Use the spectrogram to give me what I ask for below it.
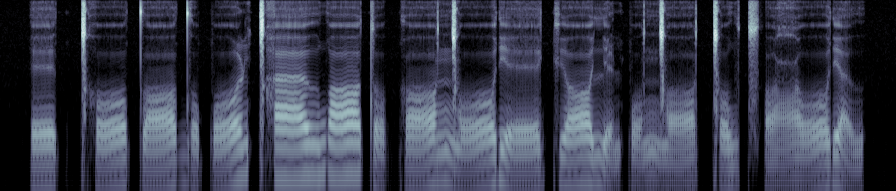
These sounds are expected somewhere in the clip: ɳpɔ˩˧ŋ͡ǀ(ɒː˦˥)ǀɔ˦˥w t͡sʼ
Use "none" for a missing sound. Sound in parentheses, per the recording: ɒː˩˧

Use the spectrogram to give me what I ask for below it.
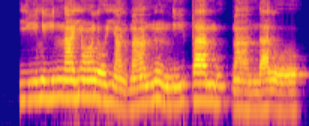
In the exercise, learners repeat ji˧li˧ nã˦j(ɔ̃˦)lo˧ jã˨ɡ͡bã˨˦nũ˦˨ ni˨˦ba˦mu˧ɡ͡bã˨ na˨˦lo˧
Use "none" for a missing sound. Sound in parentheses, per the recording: ɔ̃˦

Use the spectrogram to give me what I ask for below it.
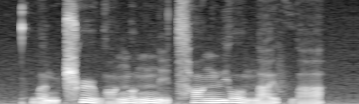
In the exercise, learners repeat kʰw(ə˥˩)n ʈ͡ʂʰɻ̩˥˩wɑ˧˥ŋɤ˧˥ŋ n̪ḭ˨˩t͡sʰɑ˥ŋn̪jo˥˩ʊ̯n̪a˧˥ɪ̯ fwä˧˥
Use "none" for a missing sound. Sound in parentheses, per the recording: ə̰˨˩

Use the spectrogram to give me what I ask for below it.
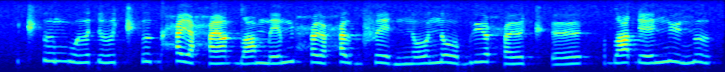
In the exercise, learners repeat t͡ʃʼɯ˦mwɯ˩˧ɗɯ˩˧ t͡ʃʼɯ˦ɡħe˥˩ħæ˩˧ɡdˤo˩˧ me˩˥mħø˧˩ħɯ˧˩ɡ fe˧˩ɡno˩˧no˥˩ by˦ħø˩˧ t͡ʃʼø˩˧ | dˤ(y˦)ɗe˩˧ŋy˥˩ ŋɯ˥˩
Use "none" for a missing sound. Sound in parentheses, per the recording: y˩˧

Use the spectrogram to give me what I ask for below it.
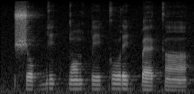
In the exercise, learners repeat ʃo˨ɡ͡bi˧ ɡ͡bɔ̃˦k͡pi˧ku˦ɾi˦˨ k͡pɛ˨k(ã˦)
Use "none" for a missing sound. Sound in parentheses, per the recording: ã˨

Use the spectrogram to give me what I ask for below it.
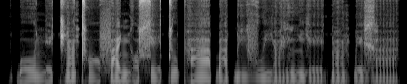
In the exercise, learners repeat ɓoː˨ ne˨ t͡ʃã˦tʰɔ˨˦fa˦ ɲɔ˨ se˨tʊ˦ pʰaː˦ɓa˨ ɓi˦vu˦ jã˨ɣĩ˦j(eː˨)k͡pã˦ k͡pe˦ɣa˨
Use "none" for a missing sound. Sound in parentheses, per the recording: eː˨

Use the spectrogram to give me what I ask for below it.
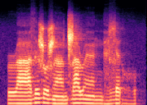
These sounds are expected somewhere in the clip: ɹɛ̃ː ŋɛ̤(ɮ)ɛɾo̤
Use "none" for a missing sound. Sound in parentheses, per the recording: ɮ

